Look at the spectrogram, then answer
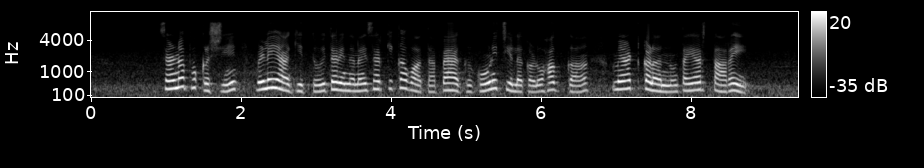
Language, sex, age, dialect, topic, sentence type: Kannada, female, 41-45, Mysore Kannada, agriculture, statement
